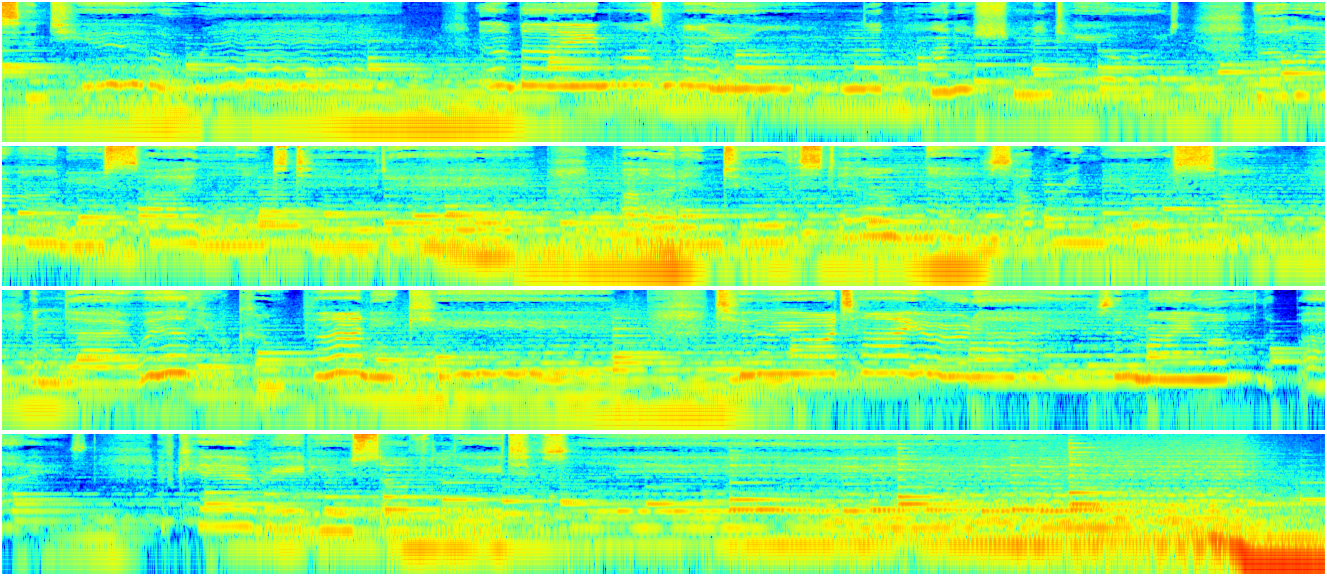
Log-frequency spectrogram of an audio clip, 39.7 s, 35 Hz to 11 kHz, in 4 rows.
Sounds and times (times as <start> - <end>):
Lullaby: 0.0 - 38.9.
